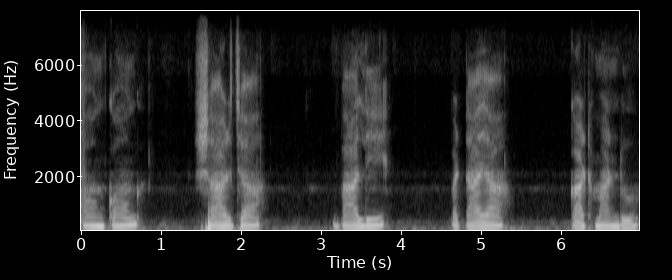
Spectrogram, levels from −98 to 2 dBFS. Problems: low volume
